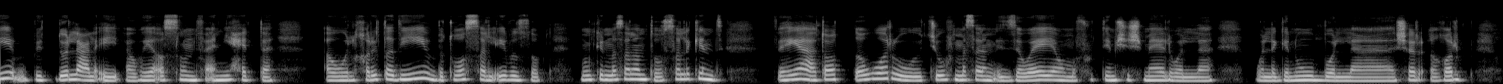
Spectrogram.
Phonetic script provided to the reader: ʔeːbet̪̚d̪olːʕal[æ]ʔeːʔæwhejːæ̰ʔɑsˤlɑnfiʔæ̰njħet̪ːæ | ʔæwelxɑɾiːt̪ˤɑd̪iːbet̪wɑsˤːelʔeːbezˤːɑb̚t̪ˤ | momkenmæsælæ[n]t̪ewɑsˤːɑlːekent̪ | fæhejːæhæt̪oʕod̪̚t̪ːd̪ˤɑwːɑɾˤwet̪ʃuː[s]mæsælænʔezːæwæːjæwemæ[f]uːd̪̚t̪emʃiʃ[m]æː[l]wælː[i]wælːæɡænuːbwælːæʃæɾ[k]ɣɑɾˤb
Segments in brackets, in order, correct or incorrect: correct, correct, incorrect, correct, correct, correct, incorrect, incorrect

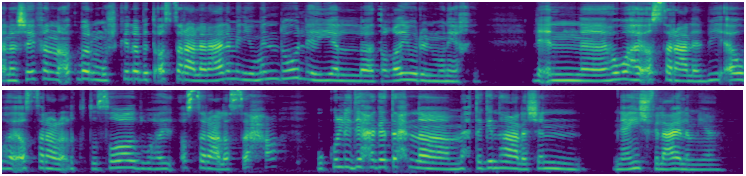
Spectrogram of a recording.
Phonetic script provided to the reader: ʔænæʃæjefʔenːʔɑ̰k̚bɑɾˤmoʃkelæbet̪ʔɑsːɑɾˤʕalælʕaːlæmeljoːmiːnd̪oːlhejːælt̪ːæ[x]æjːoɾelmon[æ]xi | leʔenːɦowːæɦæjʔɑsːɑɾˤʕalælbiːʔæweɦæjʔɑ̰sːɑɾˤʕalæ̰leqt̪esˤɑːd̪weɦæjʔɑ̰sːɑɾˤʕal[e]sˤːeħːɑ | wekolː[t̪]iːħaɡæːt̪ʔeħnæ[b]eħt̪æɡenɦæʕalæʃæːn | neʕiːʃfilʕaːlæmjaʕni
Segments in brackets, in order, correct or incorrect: incorrect, incorrect, incorrect, incorrect, incorrect

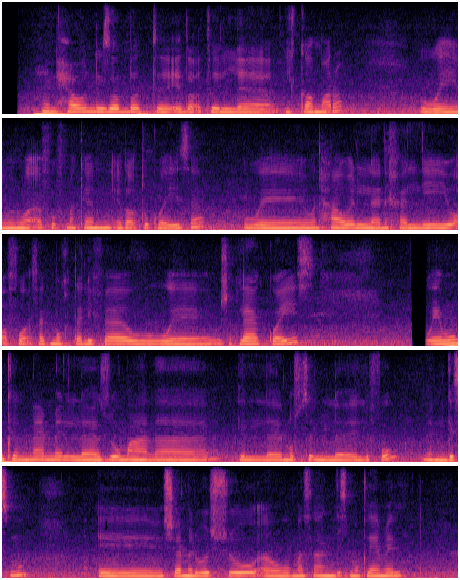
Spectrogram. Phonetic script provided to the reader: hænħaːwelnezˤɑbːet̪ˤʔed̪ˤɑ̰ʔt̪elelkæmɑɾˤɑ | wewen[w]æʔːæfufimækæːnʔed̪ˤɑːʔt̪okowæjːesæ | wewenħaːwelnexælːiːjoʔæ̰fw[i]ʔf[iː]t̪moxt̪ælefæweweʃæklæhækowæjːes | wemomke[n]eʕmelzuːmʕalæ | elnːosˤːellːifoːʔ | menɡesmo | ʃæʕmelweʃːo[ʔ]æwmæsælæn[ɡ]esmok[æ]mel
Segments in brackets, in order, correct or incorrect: correct, incorrect, incorrect, incorrect, correct, correct, incorrect

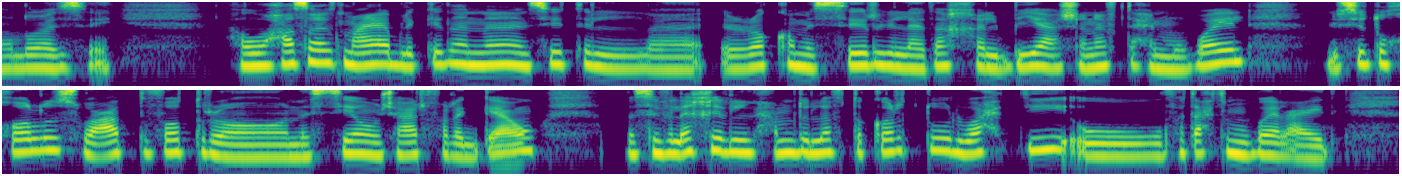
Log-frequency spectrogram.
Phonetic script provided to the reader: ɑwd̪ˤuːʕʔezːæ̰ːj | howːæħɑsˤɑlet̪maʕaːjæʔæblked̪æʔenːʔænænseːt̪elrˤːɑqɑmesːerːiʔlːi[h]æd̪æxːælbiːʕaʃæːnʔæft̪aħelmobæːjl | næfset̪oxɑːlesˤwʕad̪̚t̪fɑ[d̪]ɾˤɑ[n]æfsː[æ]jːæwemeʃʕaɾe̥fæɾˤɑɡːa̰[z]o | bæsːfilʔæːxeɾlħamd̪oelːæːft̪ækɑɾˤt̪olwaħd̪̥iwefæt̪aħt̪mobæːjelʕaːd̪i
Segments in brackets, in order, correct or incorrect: correct, incorrect, correct, incorrect, incorrect

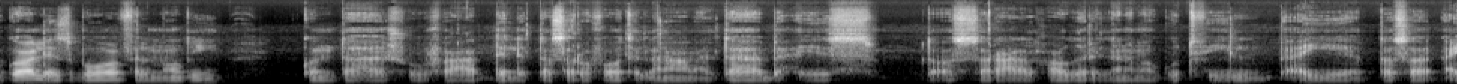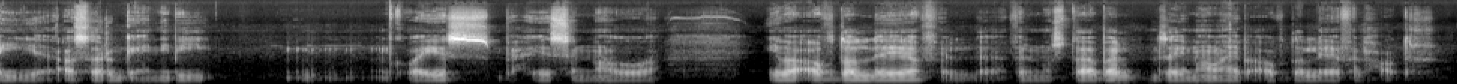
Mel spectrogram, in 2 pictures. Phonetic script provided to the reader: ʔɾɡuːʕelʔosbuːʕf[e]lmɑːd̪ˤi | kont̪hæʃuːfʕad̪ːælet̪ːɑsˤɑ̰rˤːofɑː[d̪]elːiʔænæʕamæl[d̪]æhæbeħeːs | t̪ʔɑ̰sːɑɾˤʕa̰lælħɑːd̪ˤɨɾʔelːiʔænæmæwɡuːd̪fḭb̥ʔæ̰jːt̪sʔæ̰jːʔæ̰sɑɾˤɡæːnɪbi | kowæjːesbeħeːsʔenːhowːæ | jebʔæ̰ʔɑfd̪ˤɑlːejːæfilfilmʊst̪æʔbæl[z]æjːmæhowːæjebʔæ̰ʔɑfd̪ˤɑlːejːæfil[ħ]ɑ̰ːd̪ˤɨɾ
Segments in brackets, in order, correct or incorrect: incorrect, incorrect, incorrect, correct, correct

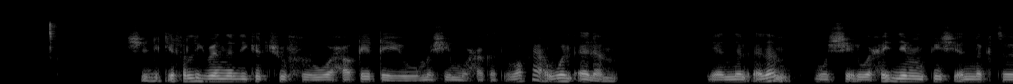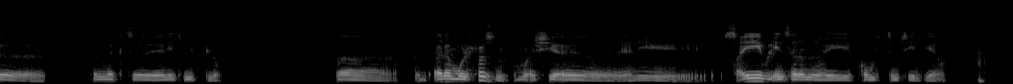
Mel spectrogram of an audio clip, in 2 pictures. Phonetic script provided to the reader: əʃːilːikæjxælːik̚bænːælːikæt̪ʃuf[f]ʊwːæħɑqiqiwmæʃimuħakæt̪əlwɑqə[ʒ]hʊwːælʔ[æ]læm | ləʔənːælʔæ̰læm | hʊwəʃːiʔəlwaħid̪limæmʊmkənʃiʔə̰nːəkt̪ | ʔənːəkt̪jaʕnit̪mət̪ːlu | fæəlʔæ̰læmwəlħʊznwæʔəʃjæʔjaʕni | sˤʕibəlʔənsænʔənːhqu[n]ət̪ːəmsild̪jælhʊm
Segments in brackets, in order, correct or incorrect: incorrect, incorrect, correct, incorrect

